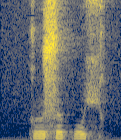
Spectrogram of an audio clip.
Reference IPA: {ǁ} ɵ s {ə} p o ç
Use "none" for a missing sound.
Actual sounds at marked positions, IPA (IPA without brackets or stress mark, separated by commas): k, ə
